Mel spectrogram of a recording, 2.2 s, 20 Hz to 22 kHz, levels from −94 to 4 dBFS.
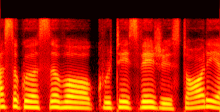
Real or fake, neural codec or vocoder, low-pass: fake; codec, 24 kHz, 0.5 kbps, DualCodec; 10.8 kHz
